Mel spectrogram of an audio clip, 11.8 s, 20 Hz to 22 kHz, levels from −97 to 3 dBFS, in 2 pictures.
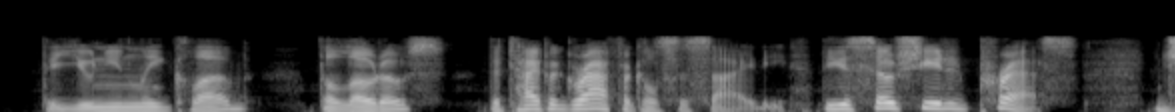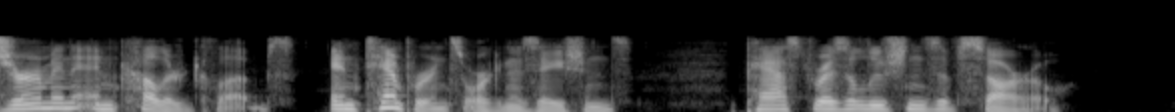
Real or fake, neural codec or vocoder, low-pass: real; none; 5.4 kHz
